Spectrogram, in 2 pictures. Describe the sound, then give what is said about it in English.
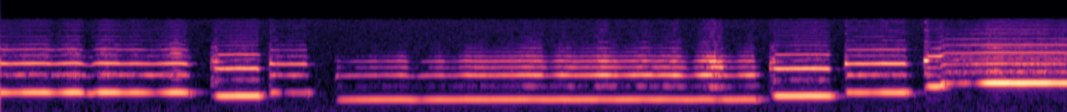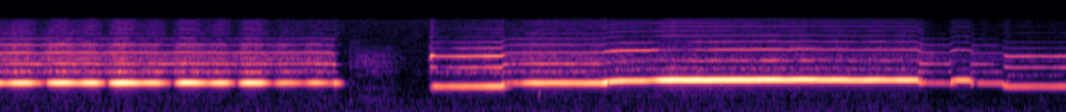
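A penny whistle plays a bright, lilting melody, with clean sustained notes and quick ornamental flicks between them, steady and unaccompanied throughout. “I mean, in Ireland, all kinds of children are playing the penny whistle.”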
